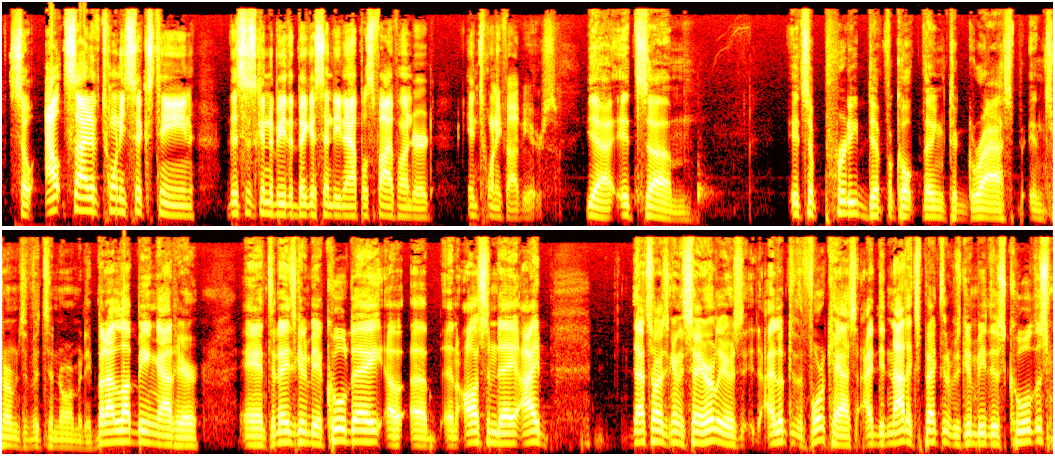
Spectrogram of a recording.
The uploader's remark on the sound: We’re LIVE AT CARB DAY!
